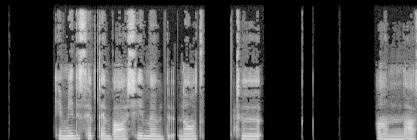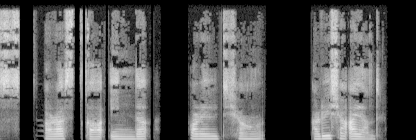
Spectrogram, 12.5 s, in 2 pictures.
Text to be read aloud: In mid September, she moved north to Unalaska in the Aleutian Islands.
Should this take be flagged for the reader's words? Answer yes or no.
no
